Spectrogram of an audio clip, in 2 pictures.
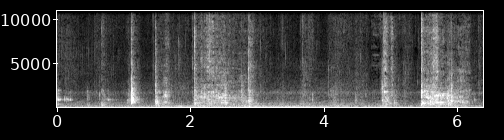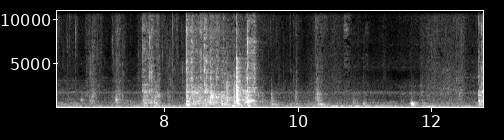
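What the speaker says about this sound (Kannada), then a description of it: "ಚೆನ್ನಾಗಿ ಮಿಕ್ಸ್ ಮಾಡ್ಕೊಳ್ಳೋಣ" Potato, peas and capsicum dry curry stirred in a pan with a metal spoon, giving irregular scraping and clinking strokes, close and moderately loud, with brief quiet gaps between bursts.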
